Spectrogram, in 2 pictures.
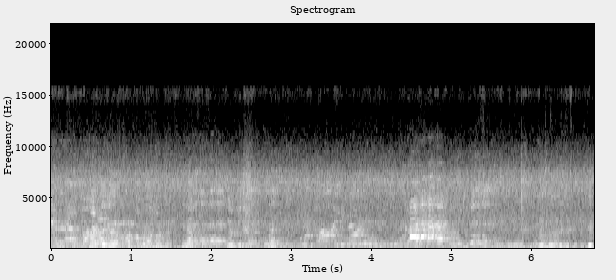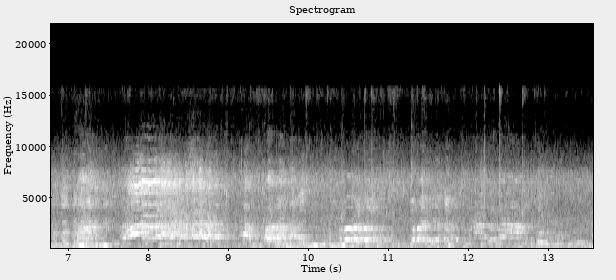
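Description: Several people talk and call out excitedly close by, with children's high voices among them.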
